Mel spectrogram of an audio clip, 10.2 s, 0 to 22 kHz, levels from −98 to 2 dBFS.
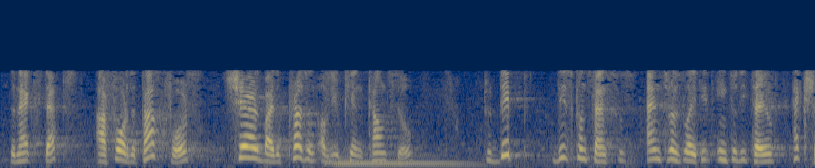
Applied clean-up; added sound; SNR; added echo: none; Guitar; 17 dB; none.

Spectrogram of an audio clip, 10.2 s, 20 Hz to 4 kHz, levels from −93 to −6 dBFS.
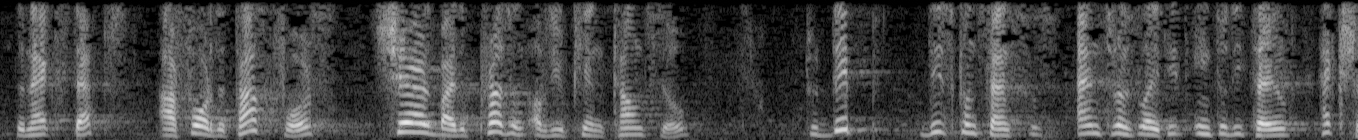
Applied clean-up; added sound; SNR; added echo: none; none; none; none.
